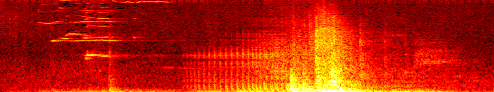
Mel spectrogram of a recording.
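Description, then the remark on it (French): A wooden cabin door, opened by a hunter in total darkness, creaks open with a high, wavering hinge squeak, followed by a heavier scraping rumble and dull thud as it swings wide, with no voices. “Il s'approche, ouvre la porte.”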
